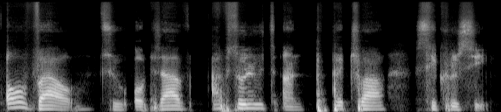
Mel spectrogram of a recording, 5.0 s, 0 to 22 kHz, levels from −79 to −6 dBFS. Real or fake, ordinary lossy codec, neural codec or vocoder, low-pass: fake; none; autoencoder, 48 kHz, 32 numbers a frame, DAC-VAE, trained on Japanese speech; none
